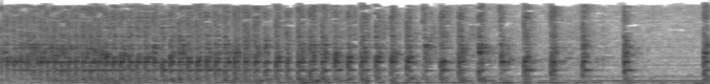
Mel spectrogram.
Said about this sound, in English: Remember we were going to do that the Rick Emerson Wheel of Topics at one point, and we actually got the prize wheel sound? Wait, hold on. I'm going to spin the Wheel of Topics right now, except I know where it's going to land.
